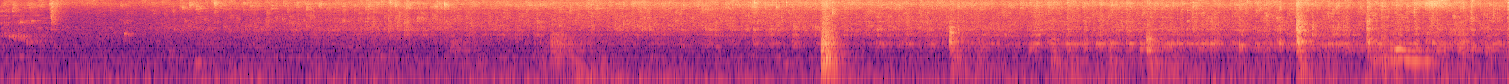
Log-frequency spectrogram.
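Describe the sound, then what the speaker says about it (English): Water pours and splashes into a cooking pot of liver stew with a steady hiss, punctuated by occasional clinks and sizzles, while a person talks faintly. "So let me add a little bit of water."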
